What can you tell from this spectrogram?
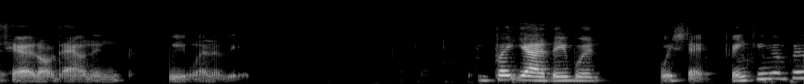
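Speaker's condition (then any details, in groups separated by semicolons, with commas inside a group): Cerebral palsy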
